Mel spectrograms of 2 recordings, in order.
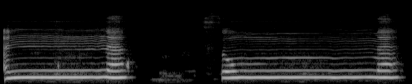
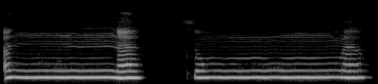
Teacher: गुनगुनाना है, सिर्फ नाक में आवाज को रोकना है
